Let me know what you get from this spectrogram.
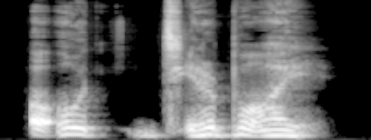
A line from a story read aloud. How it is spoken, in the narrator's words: Dalsur groaned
